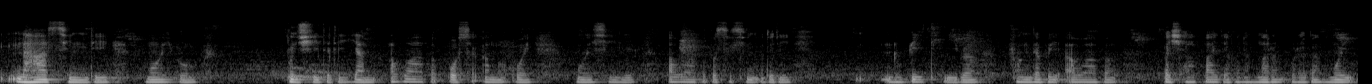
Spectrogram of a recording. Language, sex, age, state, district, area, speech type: Manipuri, male, 18-30, Manipur, Bishnupur, rural, spontaneous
